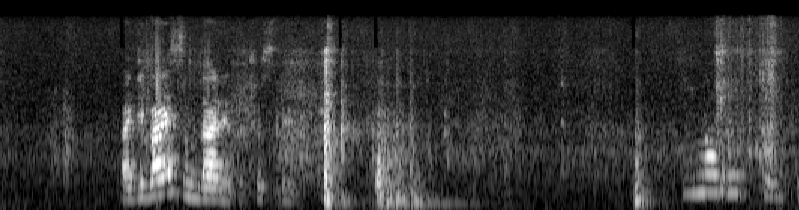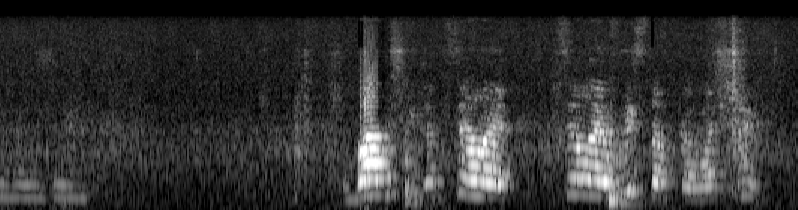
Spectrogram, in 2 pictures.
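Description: A young child cries and whines loudly nearby.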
